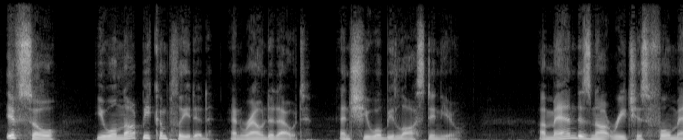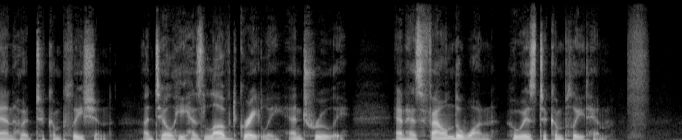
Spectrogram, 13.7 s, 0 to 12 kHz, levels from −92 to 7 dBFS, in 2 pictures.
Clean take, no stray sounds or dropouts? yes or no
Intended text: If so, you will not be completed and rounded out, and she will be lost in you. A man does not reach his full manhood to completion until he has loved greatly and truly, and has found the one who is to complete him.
no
